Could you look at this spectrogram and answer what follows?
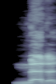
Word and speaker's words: Meadow: of Farmhouse Vineyards in Meadow Texas and as they pronounce there meta Texas right Katie Jane yes meta hi how you doing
